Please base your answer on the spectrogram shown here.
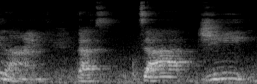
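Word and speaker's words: ぢ: because the second one, I know you might want to pronounce it like D-I, like D, but we pronounce it like J-I, G.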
